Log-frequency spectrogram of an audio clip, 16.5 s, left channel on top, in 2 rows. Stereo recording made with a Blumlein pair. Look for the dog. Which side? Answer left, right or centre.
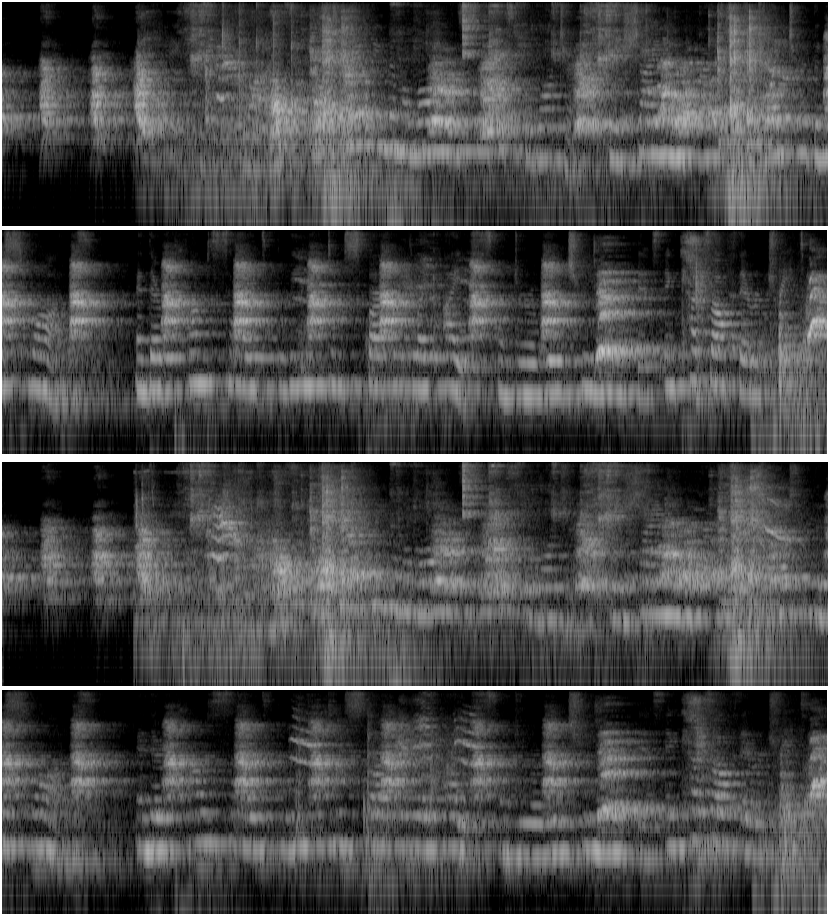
left.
